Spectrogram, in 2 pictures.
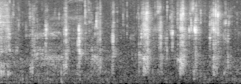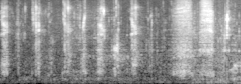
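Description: A person chewing crunchy food close to the microphone: a quick run of crisp crunches, several a second, growing louder near the end.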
